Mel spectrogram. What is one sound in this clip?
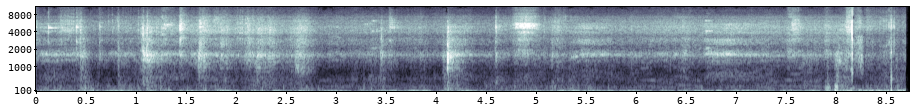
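A moving conveyor belt rumbles steadily under skis.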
